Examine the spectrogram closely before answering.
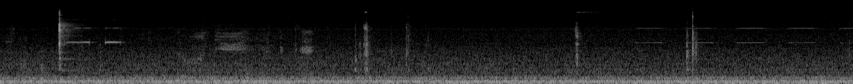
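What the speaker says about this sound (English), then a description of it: "that's our tire pressure monitor going off because the tire's losing its air" A tire pressure monitor alarm beeps on a vehicle at a campsite as a tire loses air, giving a few short, sparse electronic beeps over a low, steady rumble.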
